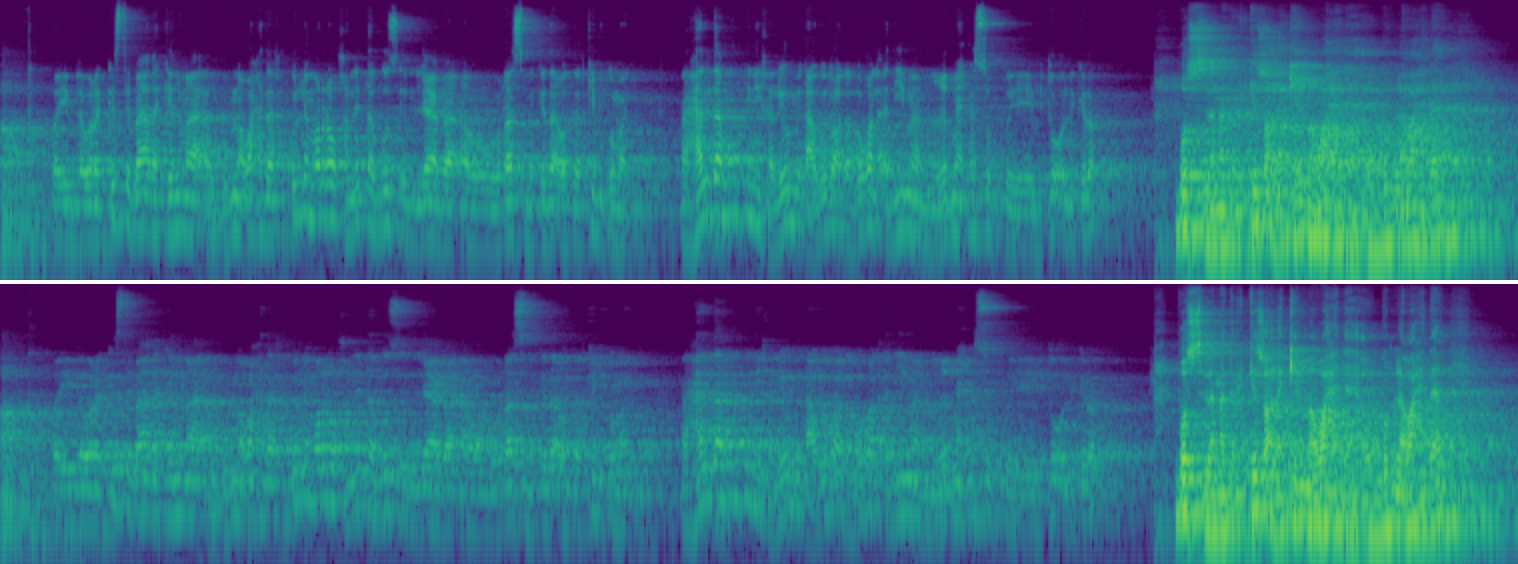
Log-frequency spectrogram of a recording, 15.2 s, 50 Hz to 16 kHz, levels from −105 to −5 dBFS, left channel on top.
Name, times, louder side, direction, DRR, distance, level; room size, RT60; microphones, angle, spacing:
voice 1, 0.5-6.3 6.8-11.0, left 4 dB, 55° left, 7 dB, 0.4 m, -42 dB
voice 2, 11.5-14.7, right 2 dB, 50° right, 3 dB, 0.6 m, -29 dB
9.2 x 3.3 x 5.3 m, 2.7 s
head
